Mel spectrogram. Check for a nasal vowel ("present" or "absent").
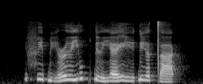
absent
